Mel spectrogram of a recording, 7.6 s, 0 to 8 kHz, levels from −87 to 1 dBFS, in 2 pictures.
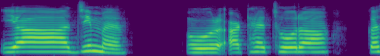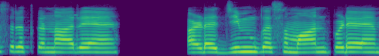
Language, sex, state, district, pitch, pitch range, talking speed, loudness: Marwari, female, Rajasthan, Churu, 235 Hz, 225-245 Hz, 110 wpm, -17 LUFS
